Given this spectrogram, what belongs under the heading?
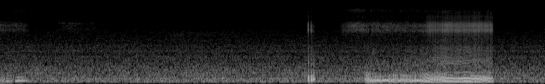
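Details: Cat sleeping: quiet breathing noise, then one longer rattling, wavering low snore with an airy hiss on inhalation; snoring.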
